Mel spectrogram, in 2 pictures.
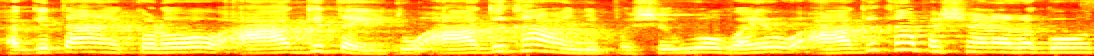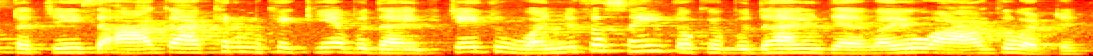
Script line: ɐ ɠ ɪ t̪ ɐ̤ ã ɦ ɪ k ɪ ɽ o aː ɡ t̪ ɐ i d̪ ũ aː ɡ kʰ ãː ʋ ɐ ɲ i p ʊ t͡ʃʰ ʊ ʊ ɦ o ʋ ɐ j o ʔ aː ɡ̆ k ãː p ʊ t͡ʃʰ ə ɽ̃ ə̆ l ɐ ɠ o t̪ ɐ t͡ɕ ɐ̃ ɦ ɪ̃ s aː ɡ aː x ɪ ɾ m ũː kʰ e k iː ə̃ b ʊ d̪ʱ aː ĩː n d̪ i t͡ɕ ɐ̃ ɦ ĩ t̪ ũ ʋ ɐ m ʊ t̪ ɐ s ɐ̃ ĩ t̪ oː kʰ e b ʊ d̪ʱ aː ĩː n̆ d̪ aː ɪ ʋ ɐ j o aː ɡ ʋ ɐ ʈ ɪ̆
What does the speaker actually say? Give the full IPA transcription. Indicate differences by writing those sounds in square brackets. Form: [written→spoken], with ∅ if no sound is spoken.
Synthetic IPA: ɐ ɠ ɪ t̪ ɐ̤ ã ɦ ɪ k ɪ ɽ o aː ɡ t̪ ɐ i [d̪→t̪] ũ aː ɡ kʰ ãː ʋ ɐ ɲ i p ʊ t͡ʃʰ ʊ ʊ ɦ o ʋ ɐ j o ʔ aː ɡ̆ [k→kʰ] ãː p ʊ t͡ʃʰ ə ɽ̃ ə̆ l ɐ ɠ o t̪ ɐ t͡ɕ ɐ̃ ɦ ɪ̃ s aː ɡ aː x ɪ ɾ m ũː kʰ e k iː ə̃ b ʊ d̪ʱ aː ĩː n d̪ i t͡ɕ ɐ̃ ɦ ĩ t̪ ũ ʋ ɐ [m→ɲ] ʊ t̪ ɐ s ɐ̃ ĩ t̪ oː kʰ e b ʊ d̪ʱ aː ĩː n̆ d̪ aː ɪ ʋ ɐ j o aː ɡ ʋ ɐ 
